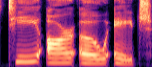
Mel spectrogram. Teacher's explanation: troh, which rhymes with go and carries the main stress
